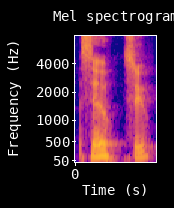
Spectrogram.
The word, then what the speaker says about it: Sioux: You had one here, actor Deborah Padgett played an Indian maiden, presumably, I wish I could pronounce the name right, S-I-O-U-X. – Sue? Yeah.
